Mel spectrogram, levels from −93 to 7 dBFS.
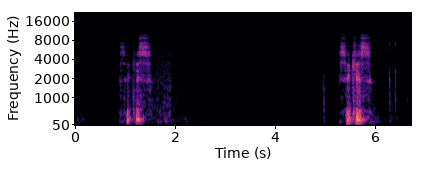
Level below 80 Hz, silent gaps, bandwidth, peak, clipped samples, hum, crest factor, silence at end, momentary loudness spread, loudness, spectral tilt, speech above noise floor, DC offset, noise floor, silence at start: -84 dBFS; none; 9.6 kHz; -10 dBFS; under 0.1%; none; 26 dB; 0.8 s; 19 LU; -31 LUFS; -4.5 dB/octave; over 60 dB; under 0.1%; under -90 dBFS; 1.05 s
